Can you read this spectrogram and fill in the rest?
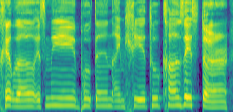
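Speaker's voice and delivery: mock Russian accent as Putin, slow at the end; hammed-up Russian accent pretending to be Putin; fake Russian accent. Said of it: "speak to him with a fake Russian accent".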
